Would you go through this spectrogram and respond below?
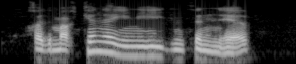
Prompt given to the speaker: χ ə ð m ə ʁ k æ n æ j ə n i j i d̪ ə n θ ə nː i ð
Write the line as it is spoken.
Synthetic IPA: χ ə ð m ə ʁ k æ n æ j ə n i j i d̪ ə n θ ə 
